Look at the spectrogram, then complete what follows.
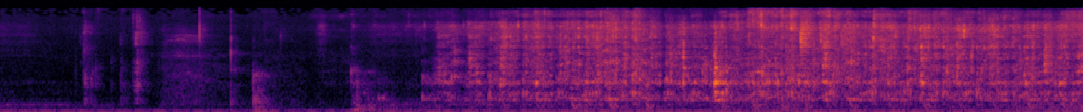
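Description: Wire whisk beating pancake batter in a mixing bowl: a rapid, continuous scraping and sloshing that starts about three seconds in, after a few faint clicks.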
